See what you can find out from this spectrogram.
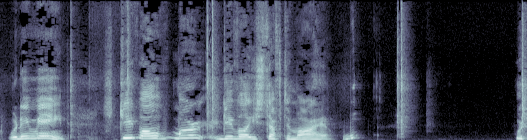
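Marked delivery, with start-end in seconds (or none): none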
